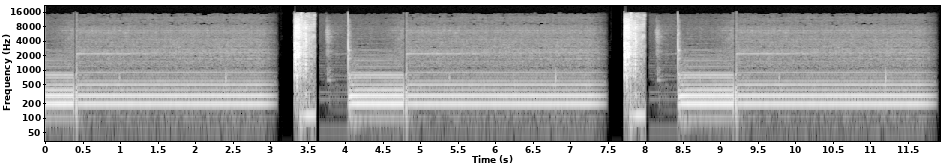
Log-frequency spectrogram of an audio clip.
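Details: A steady, low electronic hum with layered overtones runs in blocks of about three seconds, broken by brief clicks and short gaps, with no animal voice.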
